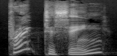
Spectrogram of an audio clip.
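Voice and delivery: high, slow, rising "Practicing?"; puzzled repeat. A narrator's reading. Luke repeats Alfred's answer back, questioning in puzzlement. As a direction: echo "Practicing?" as a bewildered question. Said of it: "Luke repeated".

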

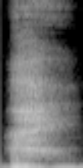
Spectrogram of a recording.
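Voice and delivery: long low sigh; student sighing before his story; defeated sigh. Acted. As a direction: let out a deep dejected sigh. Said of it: "范狂的头就垂得更低了".

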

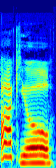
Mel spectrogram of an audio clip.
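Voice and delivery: hammed-up Boston accent on a curse; mock New England accent. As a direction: swear like a caricature Bostonian. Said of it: "that's a British accent".

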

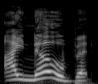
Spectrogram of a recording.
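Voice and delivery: put-on high, slow, excited kid; boy points out his young tree, in a high, slow child imitation; little boy voice. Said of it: "And he says".

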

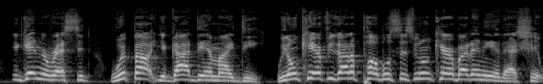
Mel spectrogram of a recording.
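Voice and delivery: ordinary talk, nothing marked

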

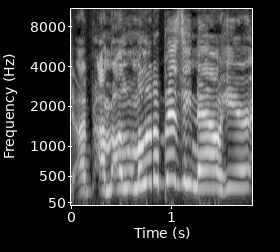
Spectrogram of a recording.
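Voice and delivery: high, loud harried protest; hammed-up busy surgeon's cry; flustered quote. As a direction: call it out, stammering and too busy. Acting out the bloody-hands line.

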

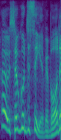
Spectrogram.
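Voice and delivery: fast, high, hammed-up posh British; bad English accent. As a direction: play a silly English toff. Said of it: "that's enough of the bad English accent".

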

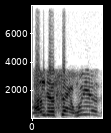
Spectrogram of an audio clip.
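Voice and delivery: loud, rattled stammer; flustered. Acted. Prank caller flustered by the furious car owner. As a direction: caught off guard, scrambling.

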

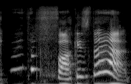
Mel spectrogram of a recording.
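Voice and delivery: high-pitched mock bafflement; incredulous outburst. Viewer baffled by unknown Marvel characters, incredulous. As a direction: blurt it out in exaggerated disbelief.

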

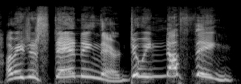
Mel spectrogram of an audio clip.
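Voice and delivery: high, drawn-out disbelief; incredulous exclamation. Real, not acted. Exasperated at neighbor's aimless standing.

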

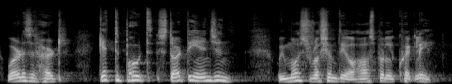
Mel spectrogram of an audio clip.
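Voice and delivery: high, panicked pleading; a frightened fiancée begging for help; high panicked cries over a choking lover; frantic crying. Acted.

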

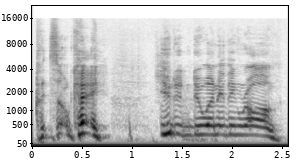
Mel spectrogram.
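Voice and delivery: high, strained voice reassuring through tears; hammed-up teary comfort, pitched well up; mock tearful reassurance. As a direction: play it like bravely comforting someone through pain. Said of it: "through the tears pouring down my face, telling him".

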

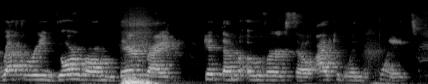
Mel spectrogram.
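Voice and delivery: a pushy player challenging the call; accusing challenge. Shown as a demonstration. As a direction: tell the ref he's wrong, loudly. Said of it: "Instead of".

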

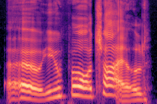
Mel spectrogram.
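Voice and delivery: put-on high, slow old crone voice; very old woman. A narrator's reading. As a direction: croak it out like an ancient woman. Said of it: "replied the old woman".

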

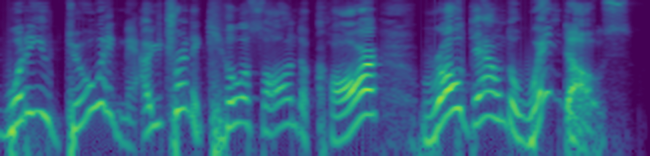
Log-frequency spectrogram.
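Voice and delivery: mock shout at a vaping passenger; exasperated outburst. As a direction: yell at the guy stinking up the car. Mock yelling at vaper in car.

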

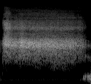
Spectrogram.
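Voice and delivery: unvoiced radio static shush; radio static hiss. Dispatcher making radio static noise. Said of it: "they're like".

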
